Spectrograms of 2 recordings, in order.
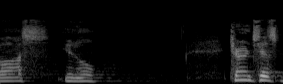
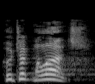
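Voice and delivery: loud, higher-pitched challenge; loud demand; 6 semitones higher, 13 dB louder than usual. Acted. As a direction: demand the culprit as the big kid. Big kid demands the culprit.

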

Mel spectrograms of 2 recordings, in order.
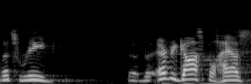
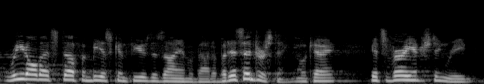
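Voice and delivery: normal talking voice

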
